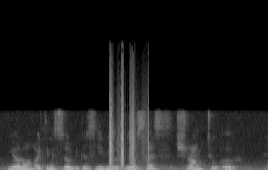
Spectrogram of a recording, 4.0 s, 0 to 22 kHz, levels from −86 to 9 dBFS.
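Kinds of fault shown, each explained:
Cable scratch noise: from 1.64 to 2.23 s, ragged scratching about as loud as the speech, likely a worn connector whose contact resistance jumps as it moves.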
